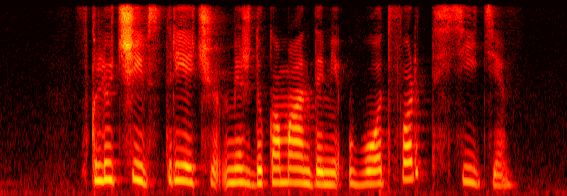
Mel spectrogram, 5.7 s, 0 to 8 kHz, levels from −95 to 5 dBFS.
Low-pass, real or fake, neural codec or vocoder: 7.2 kHz; real; none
